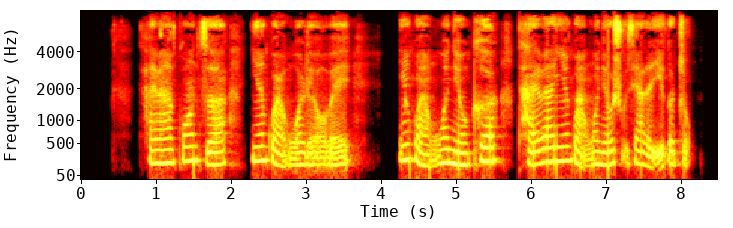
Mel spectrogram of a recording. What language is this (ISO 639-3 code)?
zho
